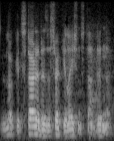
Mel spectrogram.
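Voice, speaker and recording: A man's voice: mid-range voice, expressive, a little fast, a bit bright, lightly acted. Guy playing a blunt stubborn ballplayer, muffled hissy old movie sound. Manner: blunt, refusing. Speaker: former baseball player. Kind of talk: 1940s film acting.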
